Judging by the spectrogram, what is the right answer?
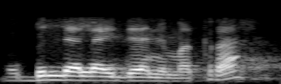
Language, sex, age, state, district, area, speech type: Kannada, male, 30-45, Karnataka, Chikkaballapur, rural, conversation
